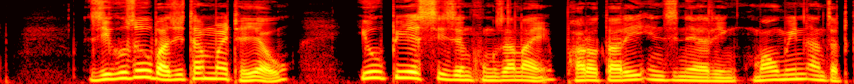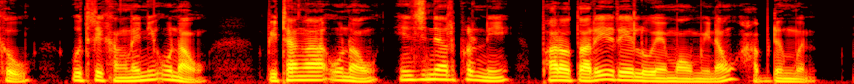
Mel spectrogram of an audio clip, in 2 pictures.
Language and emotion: Bodo, neutral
